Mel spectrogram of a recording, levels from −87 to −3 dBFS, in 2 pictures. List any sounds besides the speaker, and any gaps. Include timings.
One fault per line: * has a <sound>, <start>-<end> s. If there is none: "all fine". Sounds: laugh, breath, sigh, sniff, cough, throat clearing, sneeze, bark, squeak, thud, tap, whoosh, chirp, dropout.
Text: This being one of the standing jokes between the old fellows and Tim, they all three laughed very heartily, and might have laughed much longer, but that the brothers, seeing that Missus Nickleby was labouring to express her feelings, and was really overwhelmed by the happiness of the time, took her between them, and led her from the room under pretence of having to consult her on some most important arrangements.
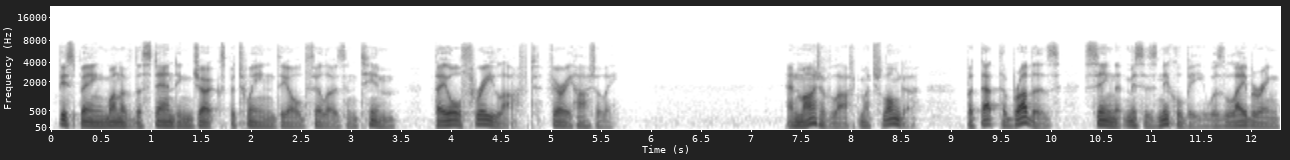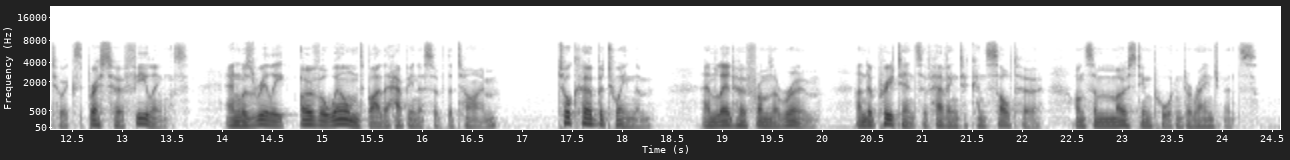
all fine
